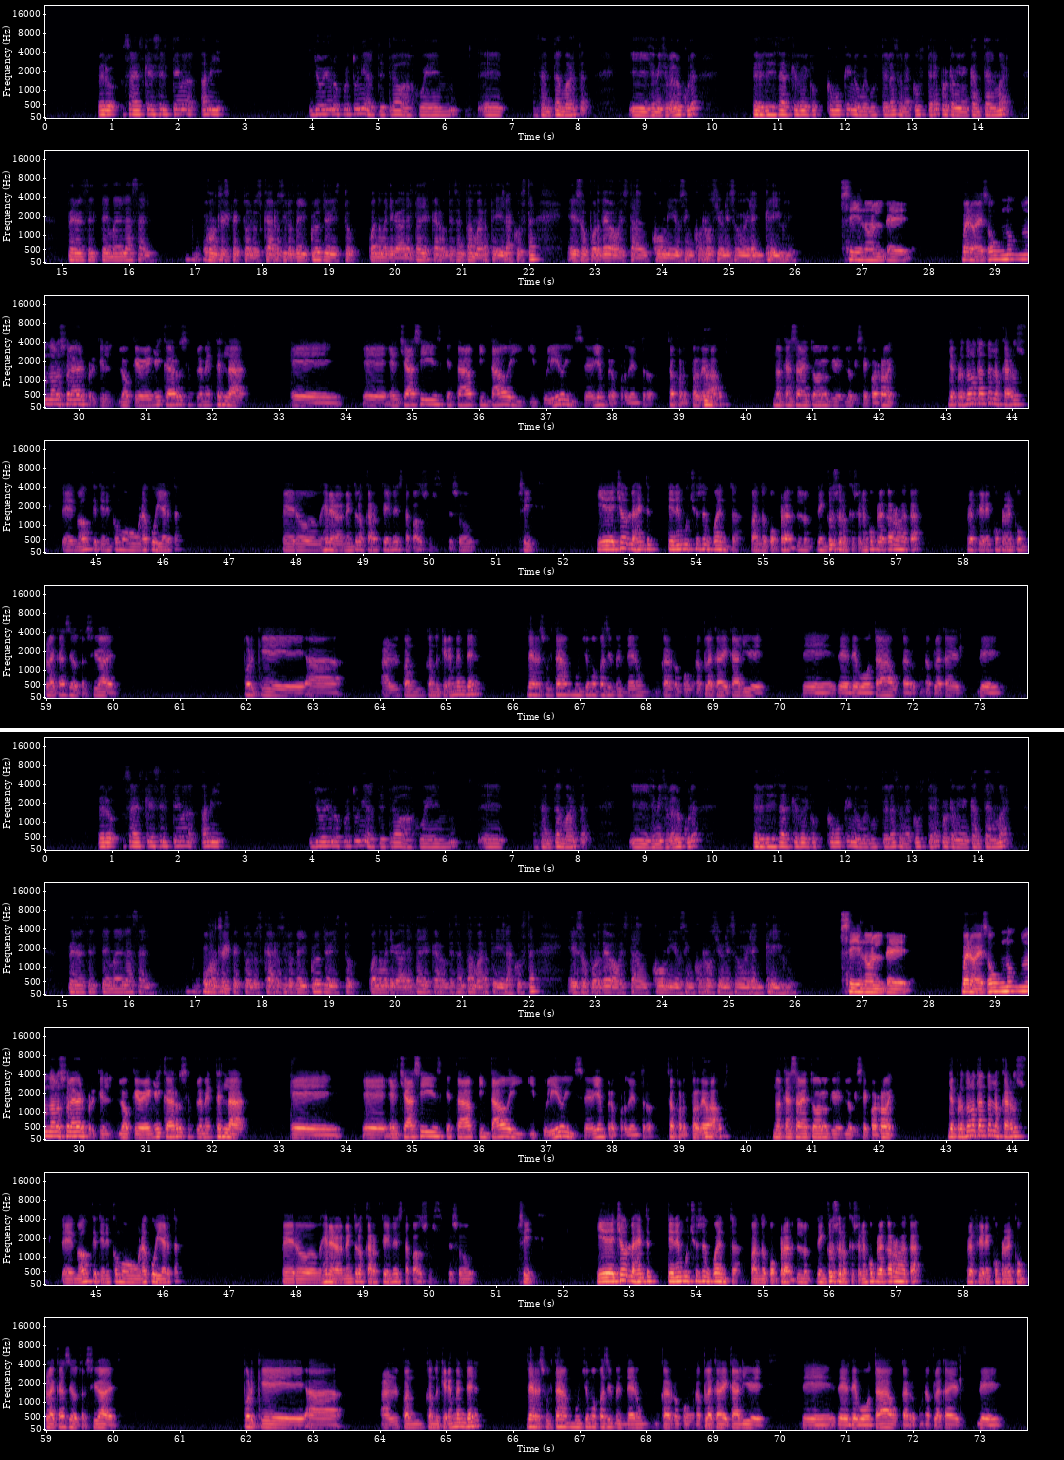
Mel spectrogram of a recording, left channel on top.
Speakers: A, on the left; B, on the right.
A: Pero, ¿sabes qué es el tema? A mí, yo vi una oportunidad de trabajo en, eh, Santa Marta y se me hizo la locura. Pero yo dije, ¿sabes qué es lo único como que no me gusta de la zona costera? Porque a mí me encanta el mar, pero es el tema de la sal.
B: Uf,
A: Con respecto
B: sí.
A: a los carros y los vehículos, yo he visto cuando me llegaban al taller carros de Santa Marta y de la costa, eso por debajo estaban comidos en corrosión, eso era increíble.
B: Sí, no, eh, bueno, eso uno, uno no lo suele ver porque el- lo que ve en el carro simplemente es la, eh, eh, el chasis que está pintado y, y pulido y se ve bien, pero por dentro, o sea, por, por debajo,
A: Mm,
B: no alcanza a ver todo lo que, lo que se corroe. De pronto no tanto en los carros eh, nuevos que tienen como una cubierta, pero generalmente los carros que vienen destapados, pues, eso sí. Y de hecho la gente tiene mucho eso en cuenta cuando compra, lo- de incluso los que suelen comprar carros acá, prefieren comprar con placas de otras ciudades, porque ah, al- cuan- cuando, quieren vender, les resulta mucho más fácil vender un, un carro con una placa de Cali, de, de, de, de Bogotá, un carro con una placa de, de,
